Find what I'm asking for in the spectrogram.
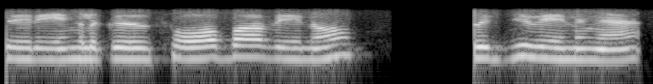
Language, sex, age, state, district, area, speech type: Tamil, female, 30-45, Tamil Nadu, Erode, rural, conversation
